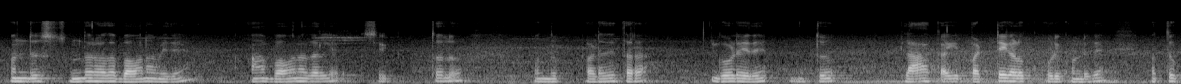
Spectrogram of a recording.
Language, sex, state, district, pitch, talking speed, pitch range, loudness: Kannada, male, Karnataka, Bijapur, 140 Hz, 90 wpm, 130-145 Hz, -21 LUFS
